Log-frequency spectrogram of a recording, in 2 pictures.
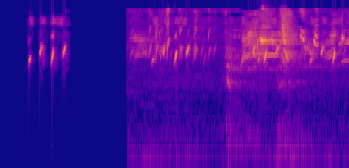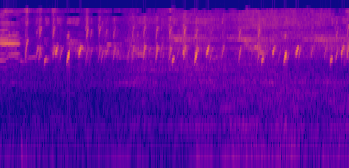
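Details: Goldfinch song: after a brief gap, rapid high twittering of bright chirps and trills continues, with a steady faint background hiss.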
